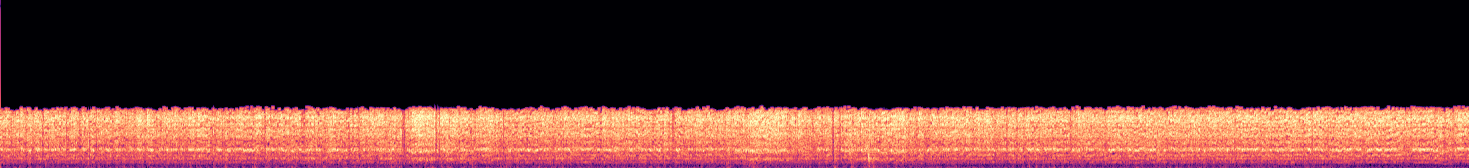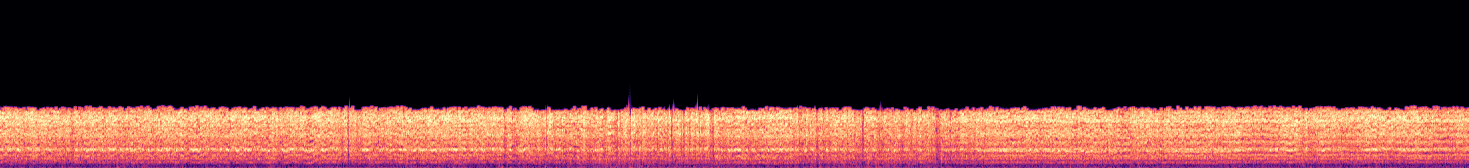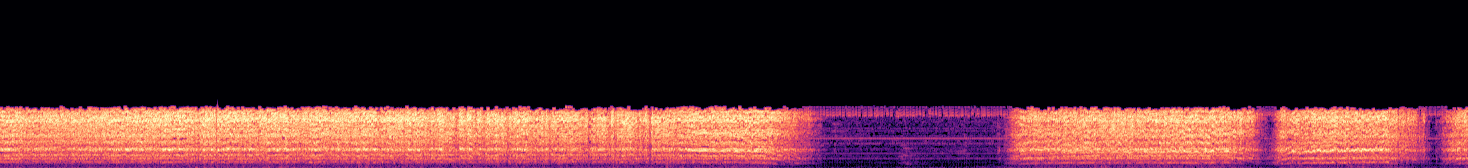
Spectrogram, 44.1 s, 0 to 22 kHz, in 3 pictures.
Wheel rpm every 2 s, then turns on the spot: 230, 220, 240, 230, 240, 230, 230, 240, 240, 240, 230, 220, 220, 210, 230, 230, 240, 230, 160, 20, 180, 140.
none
